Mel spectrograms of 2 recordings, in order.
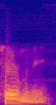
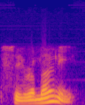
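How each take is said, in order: First: It is said the Australian way, with reduced syllables. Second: It is said the American way, with a full 'mo'. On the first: This is the traditional local form. "the word we used to call ceremony" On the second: This is the imported form many locals adopt. "in the American pronunciation, which many people in Australia adopt"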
